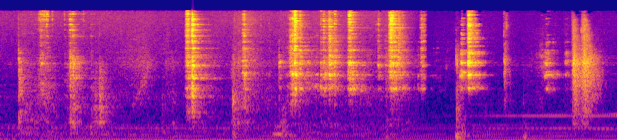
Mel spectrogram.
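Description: A metal fork clinking against a ceramic plate: a string of irregular, sharp clinks with a short ring, the loudest about two seconds in and again past the middle.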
